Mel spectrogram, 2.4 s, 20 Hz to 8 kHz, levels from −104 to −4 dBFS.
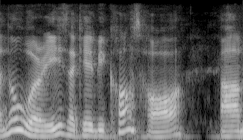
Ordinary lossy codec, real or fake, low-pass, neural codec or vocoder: none; fake; 7.2 kHz; codec, 16 kHz, 4.8 kbps, FACodec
